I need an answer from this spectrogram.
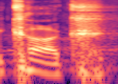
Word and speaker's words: CAC: This ratio written over here should be pronounced LTV divided by CAC.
